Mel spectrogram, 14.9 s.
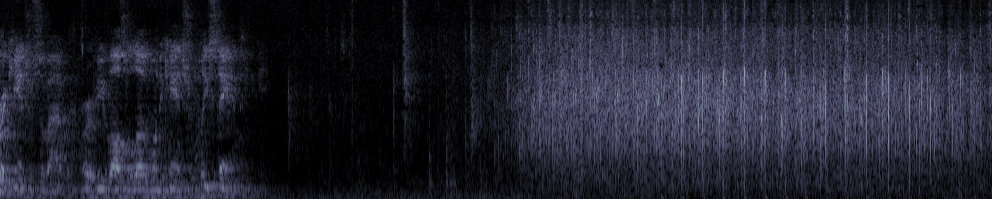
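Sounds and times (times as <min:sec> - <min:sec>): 
speech: 0:00.7 - 0:03.7
audience applause: 0:06.9 - 0:14.8.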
